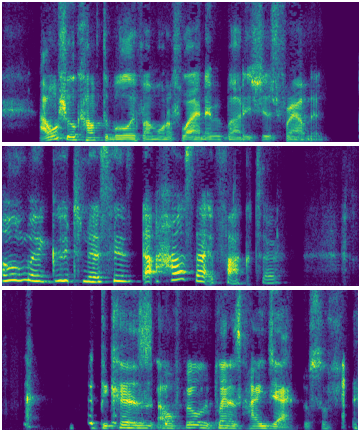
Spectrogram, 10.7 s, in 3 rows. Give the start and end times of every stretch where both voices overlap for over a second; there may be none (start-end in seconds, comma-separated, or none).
none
